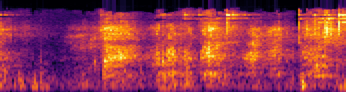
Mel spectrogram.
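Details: Ladybug, a small, excited pet dog, greets her owner indoors after an hour away, giving a run of breathy, high-pitched whimpers and short yips in quick, uneven bursts, noisy and broadband, with louder pulses near the middle and end.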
